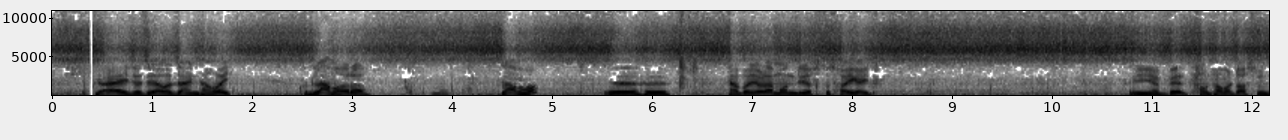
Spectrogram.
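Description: A steady, high-pitched drone of forest insects, with a man's voice coming in short bursts over it.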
